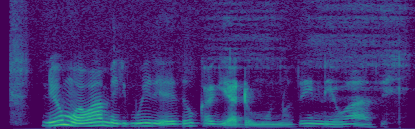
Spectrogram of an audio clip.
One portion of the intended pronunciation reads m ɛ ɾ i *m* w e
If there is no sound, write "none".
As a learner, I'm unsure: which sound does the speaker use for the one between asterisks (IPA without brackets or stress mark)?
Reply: m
